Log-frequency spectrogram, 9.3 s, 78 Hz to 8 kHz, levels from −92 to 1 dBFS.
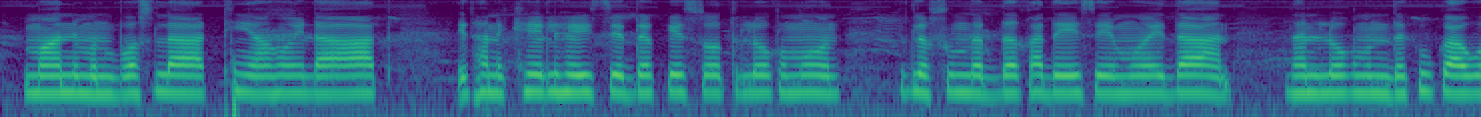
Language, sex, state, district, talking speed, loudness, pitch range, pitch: Halbi, female, Chhattisgarh, Bastar, 160 wpm, -31 LUFS, 200-205 Hz, 205 Hz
